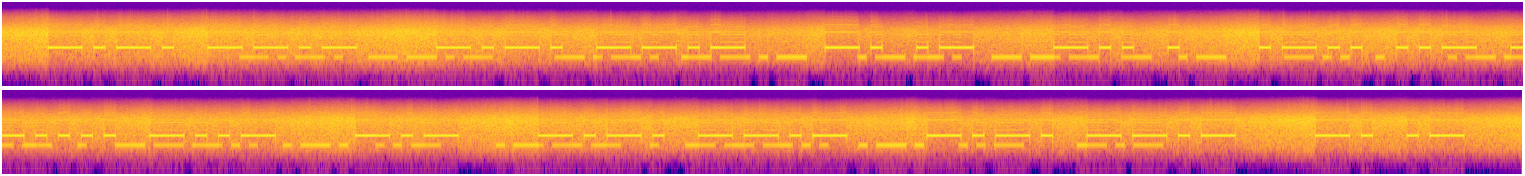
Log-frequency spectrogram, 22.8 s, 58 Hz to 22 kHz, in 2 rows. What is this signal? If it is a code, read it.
Morse code, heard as two keyed tones, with radio static. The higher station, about 14 wpm, 880 Hz: CQ CQ NA DE LU6X K CQ CQ NA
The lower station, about 18 wpm, 460 Hz: CQ CQ POTA DE JE8RU JE8RU K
